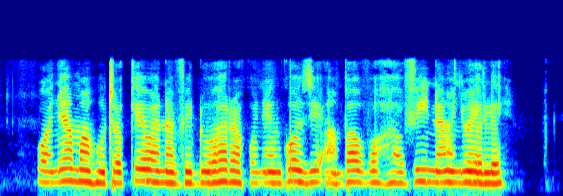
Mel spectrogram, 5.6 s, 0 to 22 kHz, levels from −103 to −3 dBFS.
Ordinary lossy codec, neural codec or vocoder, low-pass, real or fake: Opus, 64 kbps; vocoder, 44.1 kHz, 128 mel bands every 512 samples, BigVGAN v2; 7.2 kHz; fake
